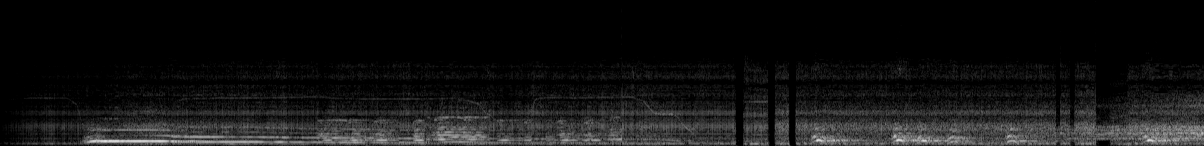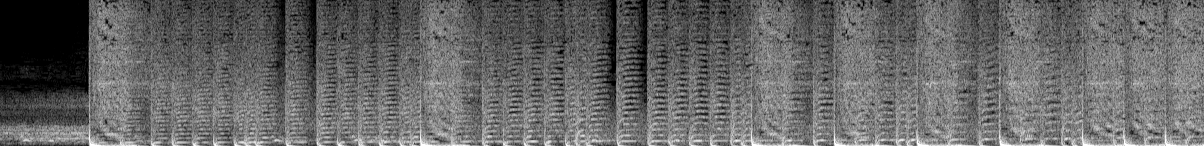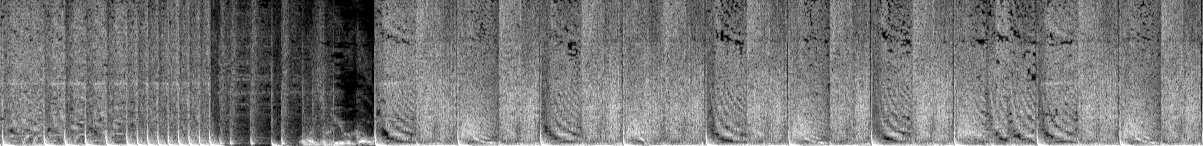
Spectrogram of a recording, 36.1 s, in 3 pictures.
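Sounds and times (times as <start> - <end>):
dubstep remix: 10.6 - 36.0.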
